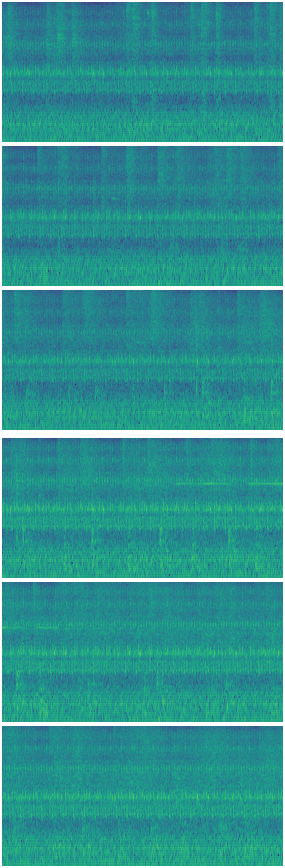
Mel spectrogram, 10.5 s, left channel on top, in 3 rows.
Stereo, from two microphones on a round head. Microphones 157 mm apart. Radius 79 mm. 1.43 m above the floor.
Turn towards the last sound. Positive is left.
turn(degrees=-20)  # may be behind; listen again after turning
